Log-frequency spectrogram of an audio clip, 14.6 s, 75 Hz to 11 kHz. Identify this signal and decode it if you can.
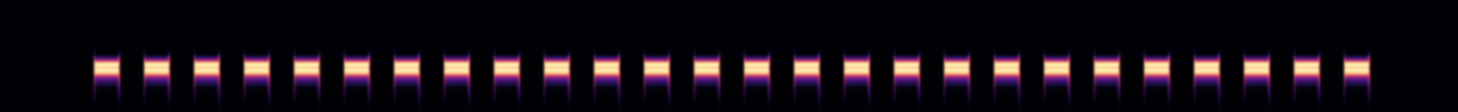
Telephone call progress tone (North American plan), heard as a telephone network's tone, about 480, 620 Hz, 0.25 s on and 0.25 s off. Congestion tone.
